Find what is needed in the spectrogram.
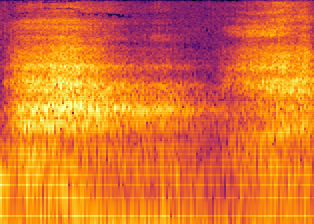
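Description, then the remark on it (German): A voice imitates blowing autumn wind with a long, breathy whooshing exhale that swells, dips briefly, then rises again, fairly loud with no talking. “Genauso hört er sich an. Ein Wind. Wind fegt über das Land.”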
